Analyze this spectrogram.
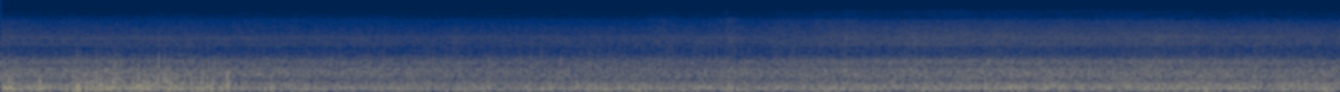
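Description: Wind buffeting the microphone over steady surf from a rough, typhoon-driven sea breaking on a sand beach, with a stronger gust in the first couple of seconds.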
